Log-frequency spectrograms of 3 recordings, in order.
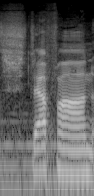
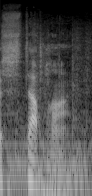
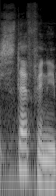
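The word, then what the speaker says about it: Stéphane: is yeah so I've heard it pronounced both ways is it Stefan or stepan well people kids call me step on my toe so step and but people also call me Stephanie because of the e at the end so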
